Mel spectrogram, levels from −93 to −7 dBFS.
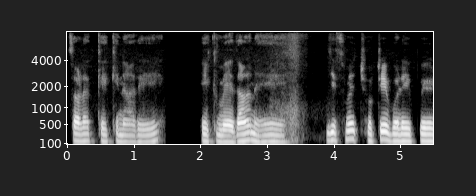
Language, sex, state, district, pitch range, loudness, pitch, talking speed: Hindi, male, Bihar, Jamui, 125-145 Hz, -19 LUFS, 135 Hz, 120 wpm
